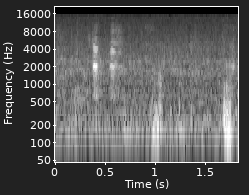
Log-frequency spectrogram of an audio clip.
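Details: Poodle in a backyard, eagerly waiting for a rock to be thrown during its favourite rock-chasing game, gives four short, sharp, faint barks at uneven intervals, with quiet talk around it.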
